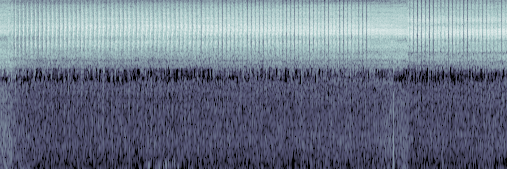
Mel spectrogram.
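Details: High, sustained buzzing of a cicada in summer, finely pulsed and intense throughout, with a slight shift in tone near the end.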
